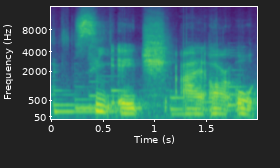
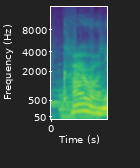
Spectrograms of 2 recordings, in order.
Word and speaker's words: Chiron: Chiron, Chiron, pronounced Kai, Kairon. Chiron is in Aries right now, collectively, right?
